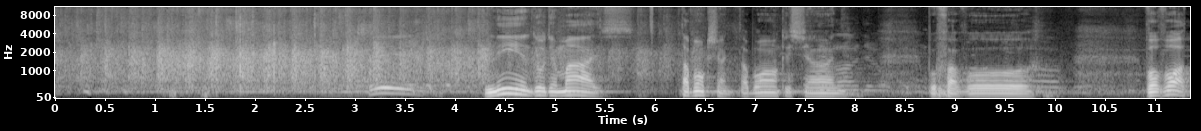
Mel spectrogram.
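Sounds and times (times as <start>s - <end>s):
large audience applauding loudly: 0.0s - 6.9s
speech: 3.2s - 3.7s, 4.3s - 5.6s, 6.3s - 9.9s, 10.9s - 11.3s.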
